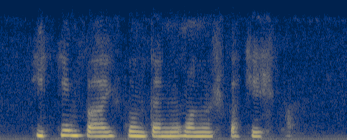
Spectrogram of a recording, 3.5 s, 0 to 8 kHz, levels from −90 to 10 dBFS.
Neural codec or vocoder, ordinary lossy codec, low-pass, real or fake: codec, 44.1 kHz, 3.4 kbps, Pupu-Codec; Opus, 16 kbps; 7.2 kHz; fake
